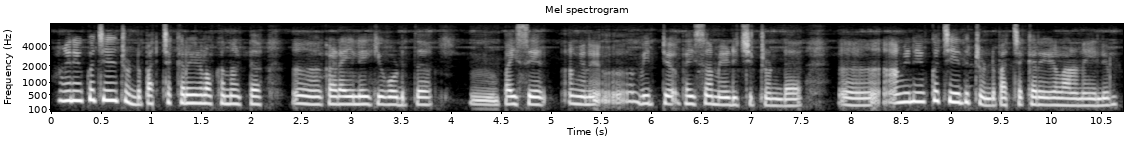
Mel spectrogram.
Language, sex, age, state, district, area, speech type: Malayalam, female, 30-45, Kerala, Kottayam, rural, spontaneous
